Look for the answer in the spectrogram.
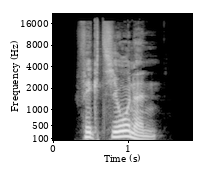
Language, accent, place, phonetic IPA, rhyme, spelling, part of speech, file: German, Germany, Berlin, [fɪkˈt͡si̯oːnən], -oːnən, Fiktionen, noun, De-Fiktionen.ogg
- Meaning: plural of Fiktion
